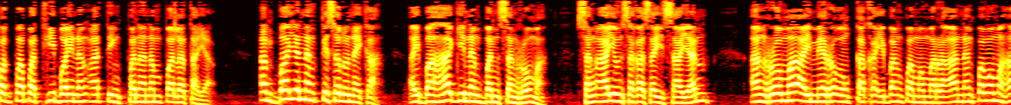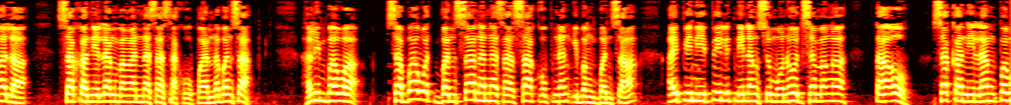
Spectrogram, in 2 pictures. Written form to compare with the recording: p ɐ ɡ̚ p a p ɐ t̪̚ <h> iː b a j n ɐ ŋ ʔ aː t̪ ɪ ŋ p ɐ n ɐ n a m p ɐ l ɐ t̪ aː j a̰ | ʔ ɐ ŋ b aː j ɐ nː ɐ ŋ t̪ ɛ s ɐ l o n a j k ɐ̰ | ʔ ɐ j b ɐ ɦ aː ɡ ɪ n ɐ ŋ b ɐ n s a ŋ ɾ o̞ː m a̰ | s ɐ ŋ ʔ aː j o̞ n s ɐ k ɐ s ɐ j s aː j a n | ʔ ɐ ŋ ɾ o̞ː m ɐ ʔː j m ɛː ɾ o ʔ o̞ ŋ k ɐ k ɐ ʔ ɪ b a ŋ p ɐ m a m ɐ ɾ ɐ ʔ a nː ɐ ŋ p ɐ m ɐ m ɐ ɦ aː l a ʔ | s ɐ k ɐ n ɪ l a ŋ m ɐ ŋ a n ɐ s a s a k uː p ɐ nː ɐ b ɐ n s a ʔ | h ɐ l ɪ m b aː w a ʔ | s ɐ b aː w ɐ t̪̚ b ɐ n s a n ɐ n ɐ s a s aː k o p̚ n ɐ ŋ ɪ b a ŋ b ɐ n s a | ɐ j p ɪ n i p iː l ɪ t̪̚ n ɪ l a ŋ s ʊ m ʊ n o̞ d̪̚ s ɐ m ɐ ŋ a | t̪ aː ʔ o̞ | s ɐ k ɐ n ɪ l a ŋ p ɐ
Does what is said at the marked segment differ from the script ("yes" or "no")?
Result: no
